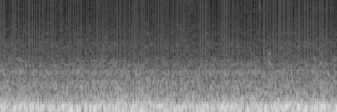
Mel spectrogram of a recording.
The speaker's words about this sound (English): The road looks really dangerous. Again, I'm really confident for my own abilities, my own driving abilities. Even though I'm driving a little bit too fast, I think I know how to react.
